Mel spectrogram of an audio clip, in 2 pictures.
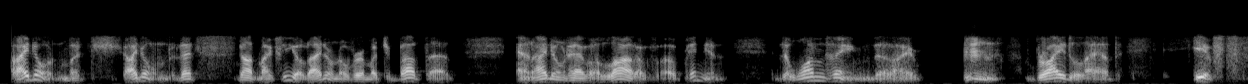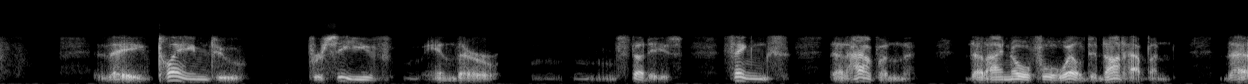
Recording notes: phone interview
